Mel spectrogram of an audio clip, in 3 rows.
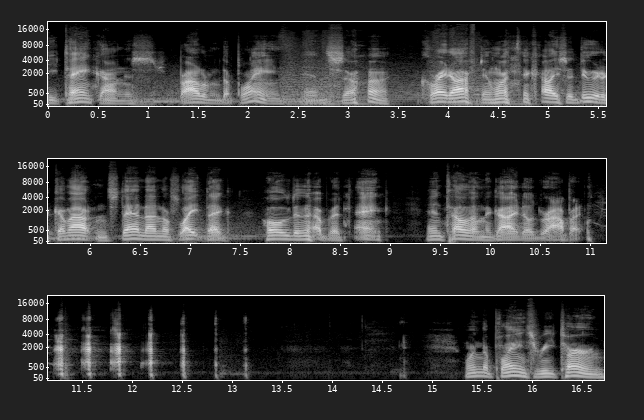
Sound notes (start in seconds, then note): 10.8 laughing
